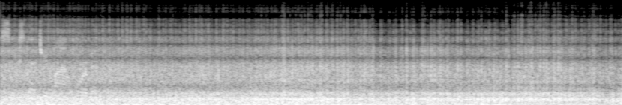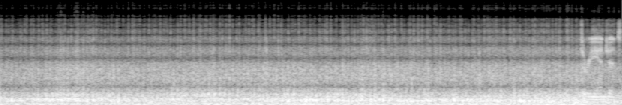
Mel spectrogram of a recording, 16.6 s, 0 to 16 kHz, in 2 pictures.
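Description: Space Shuttle Endeavour's engines roar during its final launch on STS-134, a loud, continuous broadband rumble that is steady for the whole stretch, with a faint announcer voice underneath.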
